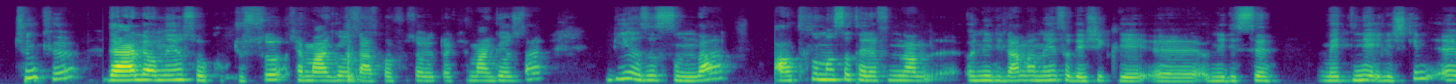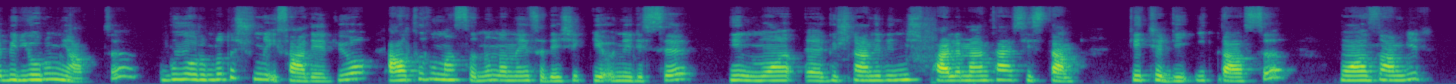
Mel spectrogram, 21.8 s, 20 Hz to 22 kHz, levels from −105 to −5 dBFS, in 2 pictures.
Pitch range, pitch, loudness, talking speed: 200-240 Hz, 215 Hz, -25 LUFS, 115 wpm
